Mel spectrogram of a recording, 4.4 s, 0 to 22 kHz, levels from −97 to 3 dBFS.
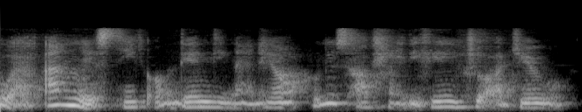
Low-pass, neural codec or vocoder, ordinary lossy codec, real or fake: none; codec, 16 kHz, 0.5 kbps, FunCodec, trained on LibriTTS, 25 frames a second; none; fake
